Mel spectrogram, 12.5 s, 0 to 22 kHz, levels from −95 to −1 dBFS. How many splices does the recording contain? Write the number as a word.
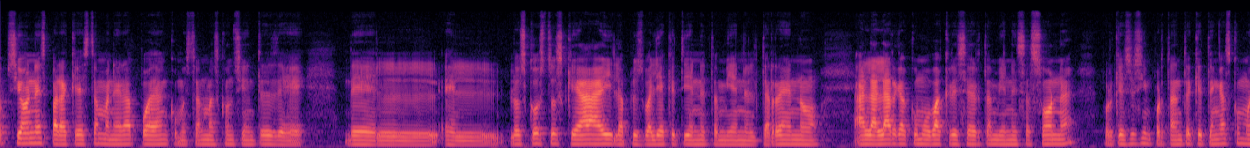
one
